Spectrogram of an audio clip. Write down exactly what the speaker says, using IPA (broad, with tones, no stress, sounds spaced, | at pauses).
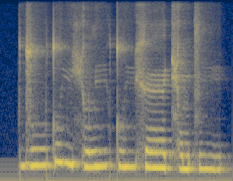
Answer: d͡z uː˨ tʷ iː˦˨ ç ɵ˨ l iː˨ tʷ iː˨ x ɛː˨ t͡ɕ o˨ m t͡s iː˨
